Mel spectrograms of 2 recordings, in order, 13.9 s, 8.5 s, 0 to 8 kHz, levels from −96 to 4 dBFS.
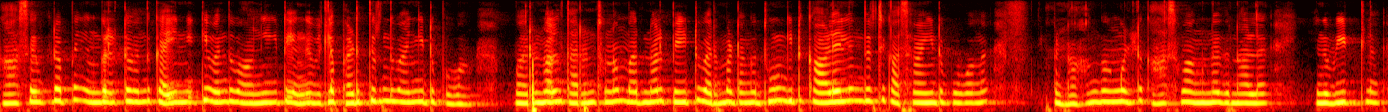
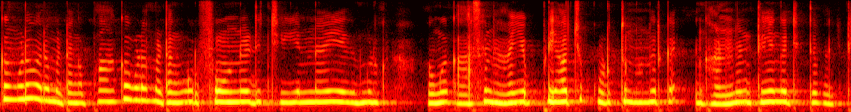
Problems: background sounds at intervals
